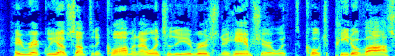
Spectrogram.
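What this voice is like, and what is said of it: Strong regional New England accent. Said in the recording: “You sound like him. ... the accent is crazy ... talk like us”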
